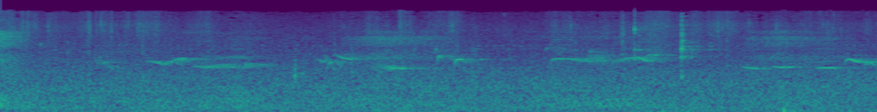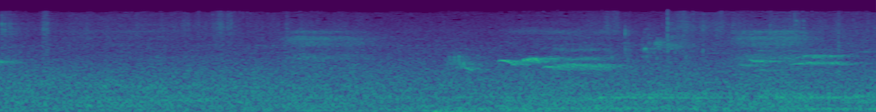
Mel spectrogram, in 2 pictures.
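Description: Small birds chirping in short, quick calls, in two spells, over a steady background hiss.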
